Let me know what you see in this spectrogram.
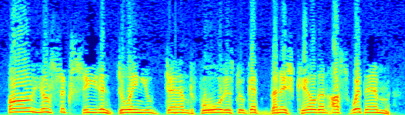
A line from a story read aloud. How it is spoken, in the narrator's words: yelled Michaels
